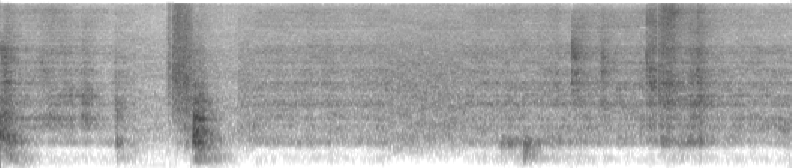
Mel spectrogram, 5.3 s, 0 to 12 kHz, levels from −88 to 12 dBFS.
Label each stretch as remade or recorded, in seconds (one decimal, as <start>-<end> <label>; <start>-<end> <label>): 0.0-0.9 remade; 0.9-1.7 recorded; 1.7-2.6 remade; 2.6-3.1 recorded; 3.1-5.3 remade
